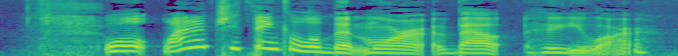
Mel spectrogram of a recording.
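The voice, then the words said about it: Slipped into a Texan accent. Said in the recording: “I sounded a twat. I think I sounded Texan when I said that.”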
